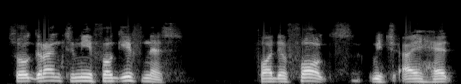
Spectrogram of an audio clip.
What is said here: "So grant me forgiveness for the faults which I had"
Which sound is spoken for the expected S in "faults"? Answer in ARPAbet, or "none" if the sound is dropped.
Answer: S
